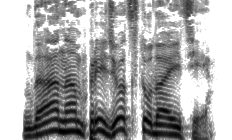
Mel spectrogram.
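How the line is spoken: Loud. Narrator (Russian): громко произнес

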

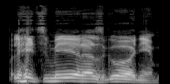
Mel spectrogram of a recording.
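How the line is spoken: Chuckling. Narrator (Russian): хохотнул Олдосм

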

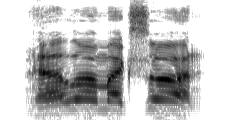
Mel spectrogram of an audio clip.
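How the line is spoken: Familiar voice shouting. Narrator (Russian): закричал знакомый голос

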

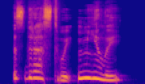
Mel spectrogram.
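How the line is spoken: Trembling voice. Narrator (Russian): Дрожащим голосом произносит

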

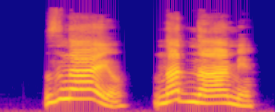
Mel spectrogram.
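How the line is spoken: Laughing. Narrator (Russian): засмеялся Винсан

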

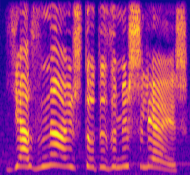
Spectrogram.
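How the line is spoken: Loud declaration. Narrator (Russian): Громко заявила она

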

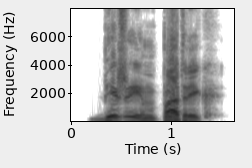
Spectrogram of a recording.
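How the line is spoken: Shouted. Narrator (Russian): крикнул

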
